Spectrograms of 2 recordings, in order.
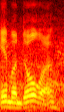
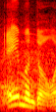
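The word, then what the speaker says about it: Amendola: Max Hall the backup as Danny Aandola and that's how he likes it pronounced by the way Aandola. He said if people call me Aandola I don't mind but in our family we like it Aandola.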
